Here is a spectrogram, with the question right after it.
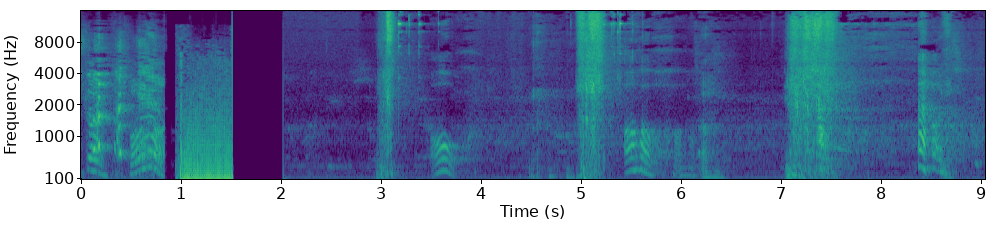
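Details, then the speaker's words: Dog sneezing: several short snorting sneeze bursts, with a loud burst of noise and room sounds between. "Willow, do you GOT TO SNEEZE? SALUD."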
